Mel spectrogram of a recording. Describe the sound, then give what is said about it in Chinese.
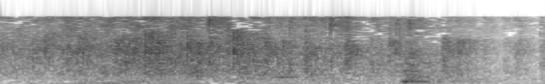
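Warm applause from an audience welcoming a khenpo to give a talk on life wisdom. A dense, steady wash of many hands clapping holds for several seconds before starting to thin out and fade at the end. “所以现在让我们用热烈的掌声欢迎堪布给我们讲人生智慧。”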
